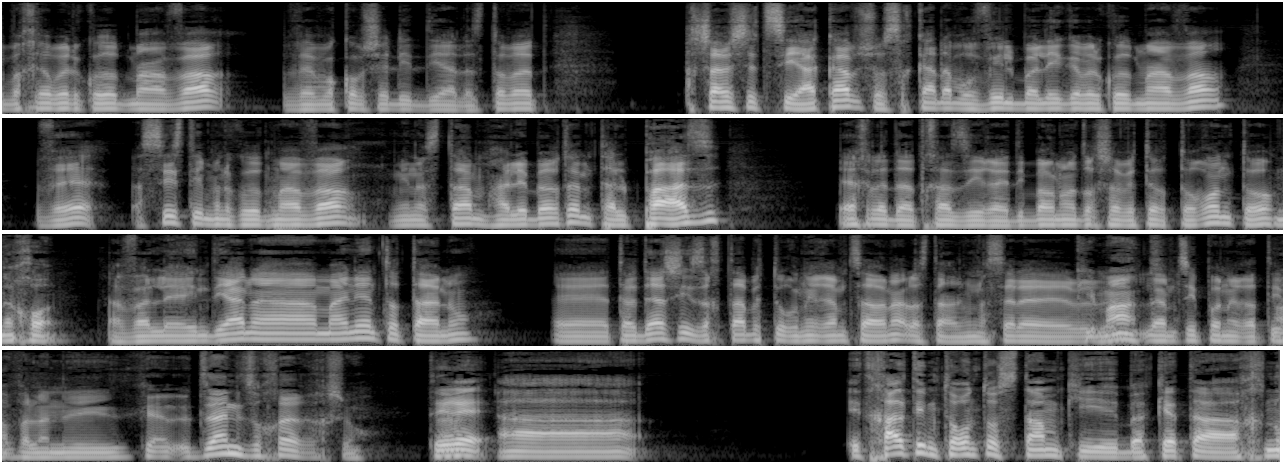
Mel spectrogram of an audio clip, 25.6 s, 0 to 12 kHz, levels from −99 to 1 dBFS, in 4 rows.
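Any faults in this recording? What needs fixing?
Nothing stood out on listening to this speech recording, so there is nothing to fix.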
